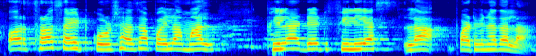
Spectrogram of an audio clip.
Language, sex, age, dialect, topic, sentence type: Marathi, male, 31-35, Varhadi, banking, statement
